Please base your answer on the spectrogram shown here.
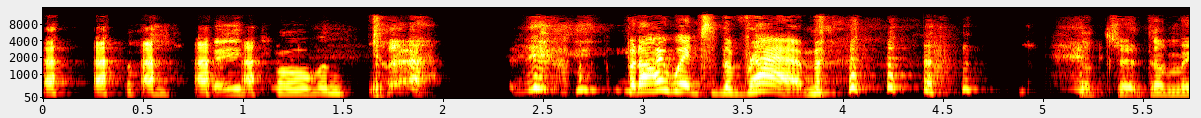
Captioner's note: laughs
